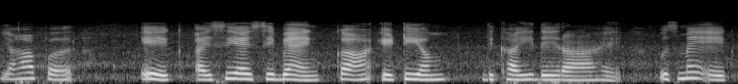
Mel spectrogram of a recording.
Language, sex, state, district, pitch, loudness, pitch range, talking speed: Hindi, female, Odisha, Khordha, 230 Hz, -14 LUFS, 215-250 Hz, 105 wpm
